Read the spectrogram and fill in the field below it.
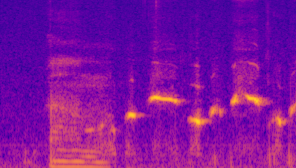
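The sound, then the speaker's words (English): A brief low hum or voiced sound comes first, then a clear whistle into a microphone plays Saria's Song from The Legend of Zelda: Ocarina of Time, short rising and falling notes in a bouncy rhythm. “Can you whistle into one of these mics?”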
